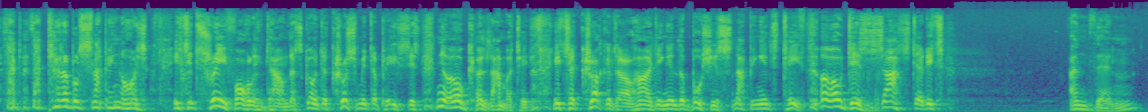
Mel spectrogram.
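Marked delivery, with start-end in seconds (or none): 0.1-9.4 panicky rambling. Acted. Mr Jelly panics at twig.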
